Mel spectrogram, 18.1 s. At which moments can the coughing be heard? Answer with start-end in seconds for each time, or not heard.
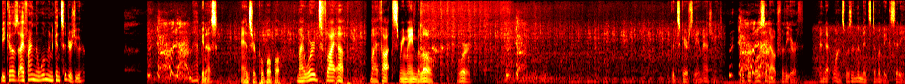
2.5-4.2, 9.7-10.6, 14.1-15.8.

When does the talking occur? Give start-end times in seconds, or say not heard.
0.0-1.7, 3.8-9.4, 13.4-18.0.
